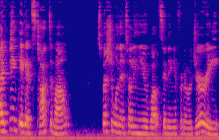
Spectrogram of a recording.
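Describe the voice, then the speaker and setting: Audible room echo and noticeable background noise surround a woman speaking very fast. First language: Spanish. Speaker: lawyer and podcast co-host. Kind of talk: casual chat.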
